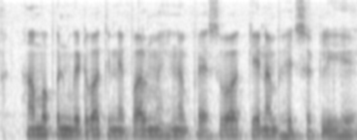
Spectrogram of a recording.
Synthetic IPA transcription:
hɐmɐpənbɪʈʋakenepaːlmẽɦɪnapɛ̰ːsʋakeːnabʱeːd͡ʒsɐkliɦɛː

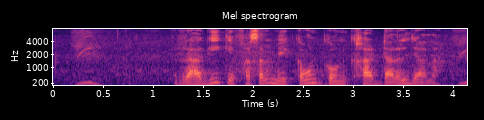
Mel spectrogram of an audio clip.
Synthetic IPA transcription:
ɾaːɡikefʰɐsəlmẽkaʊnkoːnkʰaːɖaːləld͡ʒaːlaː

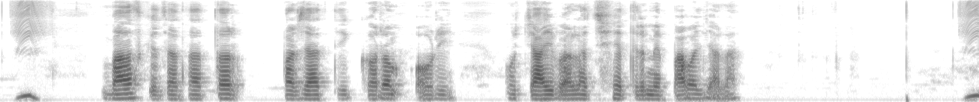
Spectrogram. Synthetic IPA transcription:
bãːsked͡ʒaːd̪at̪əɾ | pəɾd͡ʒaːt̪iɡ̥əɾəmɔ̰ːɾi | ʊt͡ʃaːiwaːlakʰeːt̪ɾəmẽpa̰ːwəld͡ʒa̰ːla̰ː

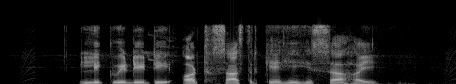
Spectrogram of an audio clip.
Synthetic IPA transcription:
lɪkwɪɖɪʈiəɾt̪ʰʃaːst̪ɾəkeɦiɦɪsːaɦəi

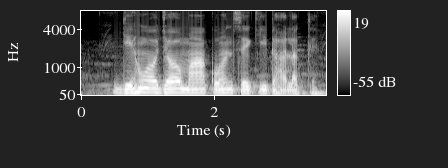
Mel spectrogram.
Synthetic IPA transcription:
ɡeːɦũɔːd͡ʒɔːmãːkoːnsekiːʈ̪əɦaləɡ̚t̪ʰeː

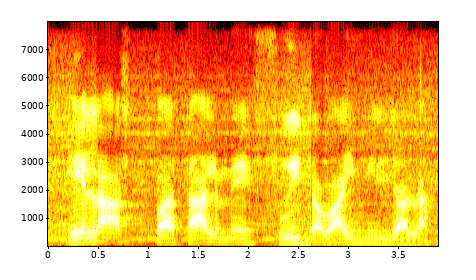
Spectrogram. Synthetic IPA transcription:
eːlaəs | pət̪aːlmẽsuid̪ɐʋaːimɪld͡ʒaːla̰ː

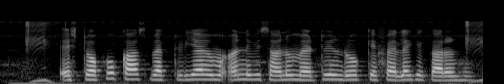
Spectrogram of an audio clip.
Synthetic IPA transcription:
esʈɔːpõkaːsbɛːk̚ʈiːɾijaẽmʔɐnjəʋɪsaːnõmɛːʈɾiːnɾoːɡ̚kefʰɛːlakekaːɾəɽ̃ɦɛː

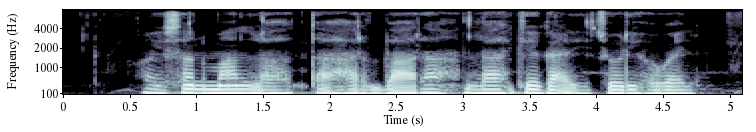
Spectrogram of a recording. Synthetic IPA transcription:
əɪsənmanləɦt̪a̰ɦəɾba̰ɾalakʰkːeɡa̰ɽḭt͡ʃoɽiɦoɡəɪl

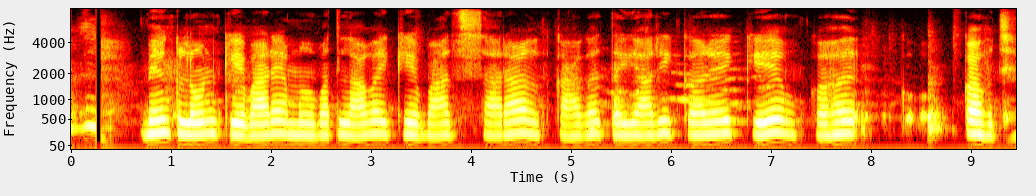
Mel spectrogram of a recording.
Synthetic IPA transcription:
bẽŋklonkebaɾemebət̪laʋɛkebad̪saɾakaɡəd͡ʒt̪əjaɾikəɾɛkeɦ | kəɦbt͡ʃʰɛ̥

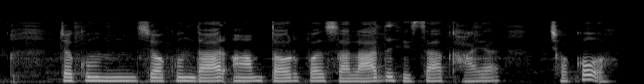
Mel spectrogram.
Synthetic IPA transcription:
t͡ʃkt͡ʃɔkund̪aɾaːmt̪ɔɾpəɾsəlad̪hisakʰaːja | t͡ʃʰɔko

